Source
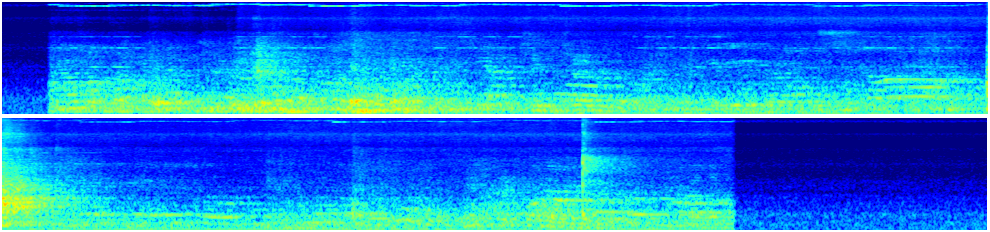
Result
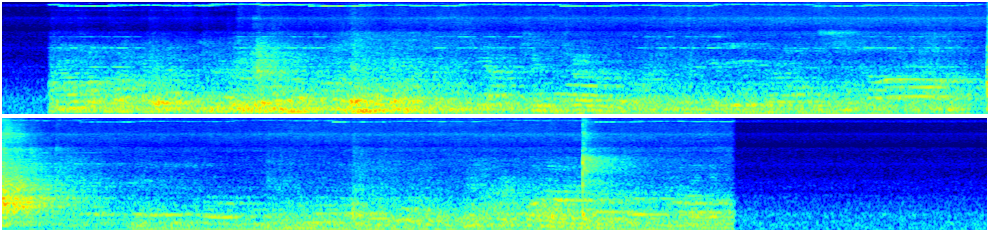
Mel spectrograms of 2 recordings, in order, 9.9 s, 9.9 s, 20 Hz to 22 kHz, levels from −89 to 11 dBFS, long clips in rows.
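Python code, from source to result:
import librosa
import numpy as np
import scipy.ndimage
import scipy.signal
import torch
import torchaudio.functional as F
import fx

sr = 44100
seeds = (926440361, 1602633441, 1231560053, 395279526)

y = fx.low_shelf(x, sr, hz=470.0, db=-8.5, at=(4.84, 5.58))
y = F.gain(torch.from_numpy(y), 5.5).numpy()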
